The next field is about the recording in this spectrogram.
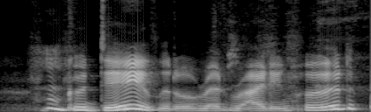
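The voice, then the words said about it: Wolf character voice. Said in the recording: “Thank you for having a voice for the wolf.”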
